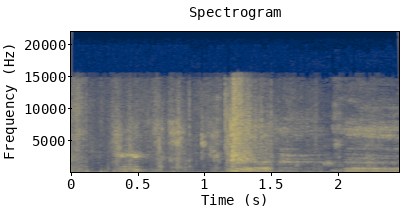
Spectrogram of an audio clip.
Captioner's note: punch slams; assailant growling and cackling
